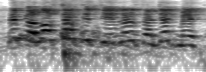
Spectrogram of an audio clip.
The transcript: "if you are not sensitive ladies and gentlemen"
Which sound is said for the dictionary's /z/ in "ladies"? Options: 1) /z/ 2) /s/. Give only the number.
2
